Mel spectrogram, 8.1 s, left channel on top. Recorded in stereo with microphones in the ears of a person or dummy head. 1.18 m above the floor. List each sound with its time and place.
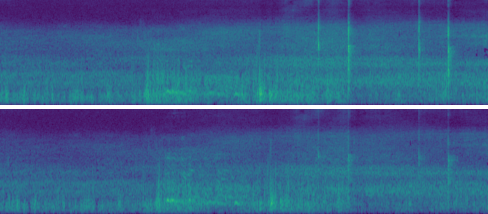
2.8 s laughter: 70° right (ahead or behind), 1.7 m
5.3 s a clap: 45° left (ahead or behind), 1.7 m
